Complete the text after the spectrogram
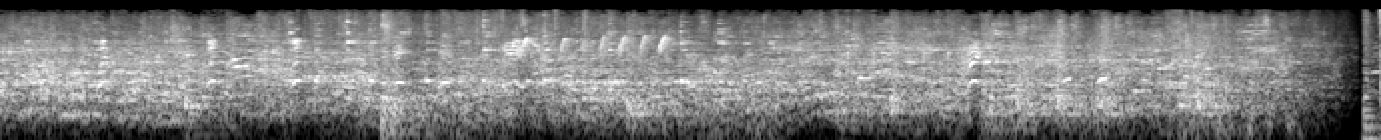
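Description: A crowd of spectators chatters and shouts in a noisy open arena.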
